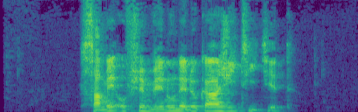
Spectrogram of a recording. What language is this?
Czech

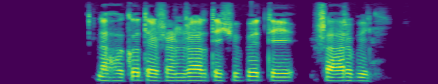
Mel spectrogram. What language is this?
Kalkoti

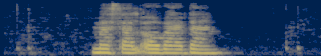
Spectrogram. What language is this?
Persian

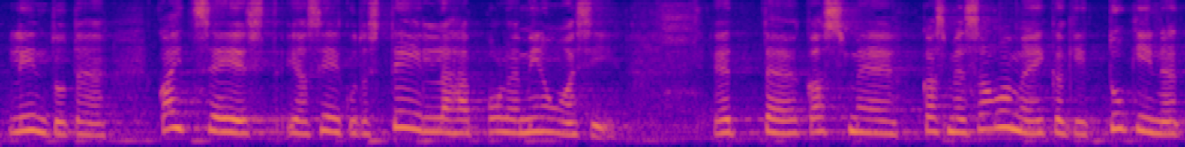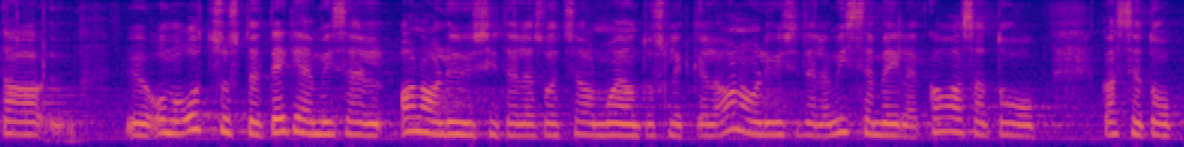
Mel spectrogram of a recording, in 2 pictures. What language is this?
Estonian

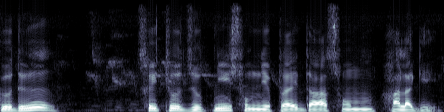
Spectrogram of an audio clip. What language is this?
Bodo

